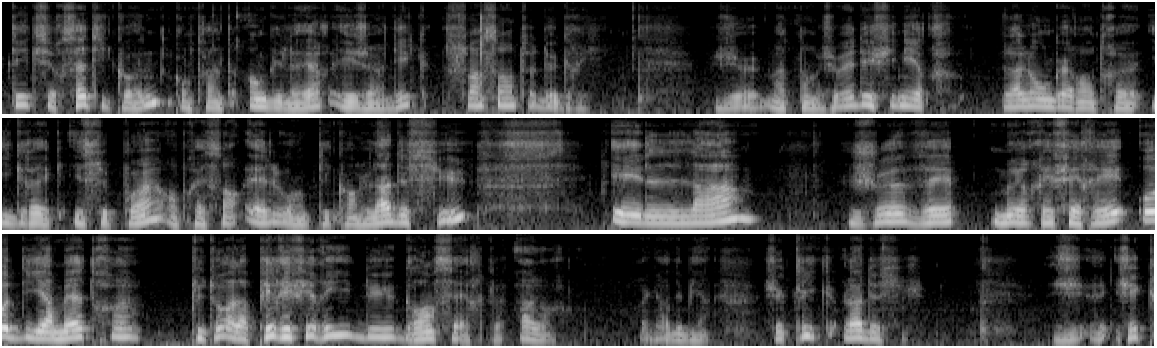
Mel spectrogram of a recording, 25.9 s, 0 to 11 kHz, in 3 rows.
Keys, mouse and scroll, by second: 1.5 click, 3.0 KP_6, 3.3 KP_0, 3.6 Return, 7.0-8.1 drag, 11.4 i, 23.7 click.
